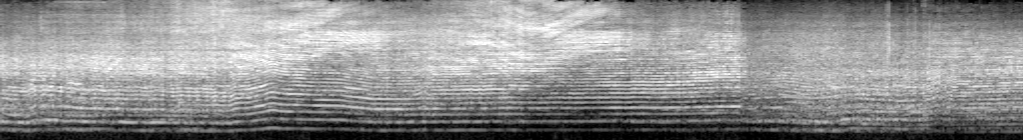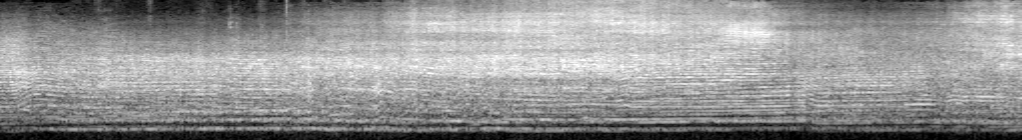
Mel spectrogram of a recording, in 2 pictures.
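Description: Classic racing motorcycles passing at speed one after another, several engines at once, their pitch rising and falling as they rev and go by.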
